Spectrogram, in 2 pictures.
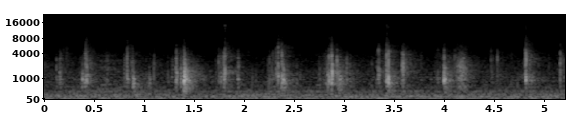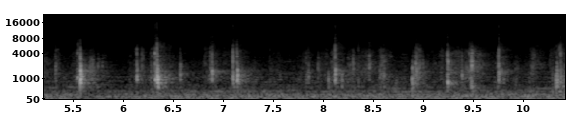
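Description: Punched cardstock pages being pressed onto the plastic discs of a disc-bound planner: an irregular run of small snaps and clicks, two or three a second, as the holes pop over the disc rims, with paper rustling and handling between them.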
